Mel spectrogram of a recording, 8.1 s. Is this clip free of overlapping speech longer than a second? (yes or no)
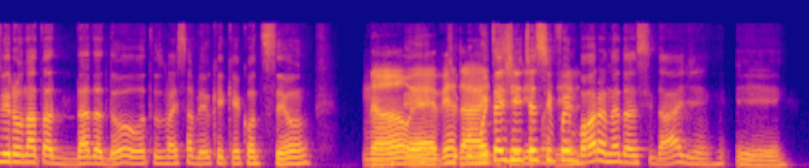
no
